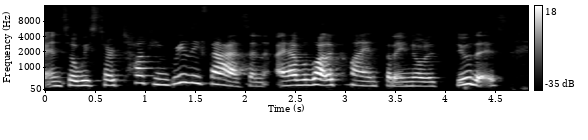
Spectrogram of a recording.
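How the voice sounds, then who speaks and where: A woman with a plain, everyday voice speaks at a moderate pace in a fairly high pitch with lively intonation, on a very clean recording with a silent background. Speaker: transformational coach. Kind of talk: interview.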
